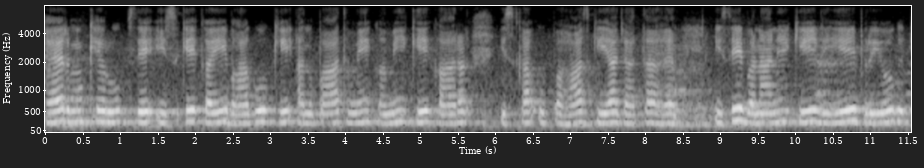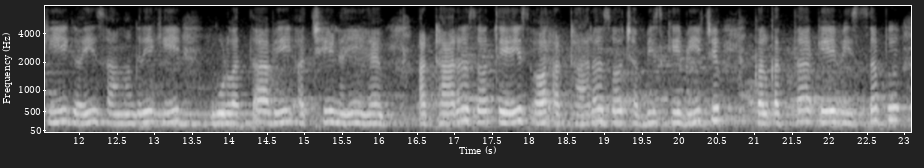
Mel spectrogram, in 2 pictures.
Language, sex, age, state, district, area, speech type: Hindi, female, 30-45, Uttar Pradesh, Azamgarh, rural, read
